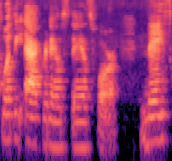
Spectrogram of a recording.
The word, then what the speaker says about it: NAICS: the acronym stands for nace codes like snakes nace that's how you pronounce it nace codes some people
